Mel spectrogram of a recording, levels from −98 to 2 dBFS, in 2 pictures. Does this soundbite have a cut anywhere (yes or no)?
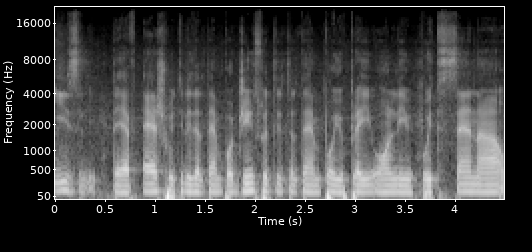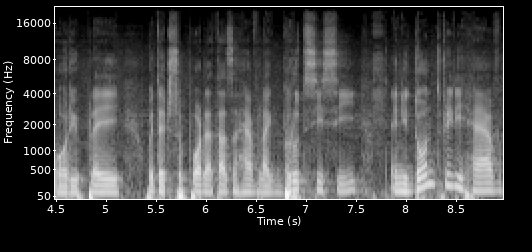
yes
